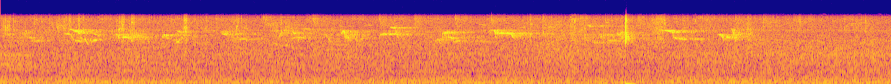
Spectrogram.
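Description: Outdoor ambience with steady background noise and a small bird chirping in a run of short, repeated notes; one sharp click about six seconds in.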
